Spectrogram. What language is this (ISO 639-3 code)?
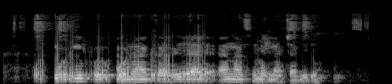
mse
